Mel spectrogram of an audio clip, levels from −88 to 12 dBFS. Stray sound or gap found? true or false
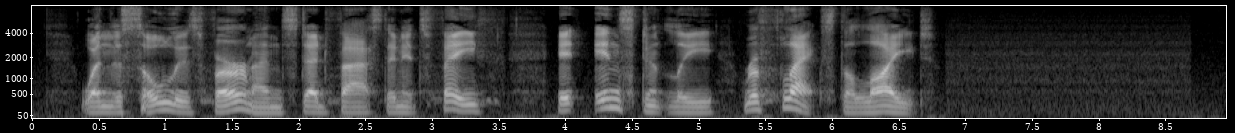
false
